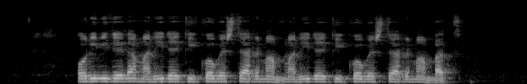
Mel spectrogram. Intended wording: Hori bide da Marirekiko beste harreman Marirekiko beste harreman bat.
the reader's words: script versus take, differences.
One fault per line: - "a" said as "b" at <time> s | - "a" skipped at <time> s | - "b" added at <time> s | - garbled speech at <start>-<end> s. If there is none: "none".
none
